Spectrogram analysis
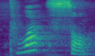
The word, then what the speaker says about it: poisson: ثم آخر كلمة هنا لدينا deux اس. donc ينطق س. poisson سمك.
